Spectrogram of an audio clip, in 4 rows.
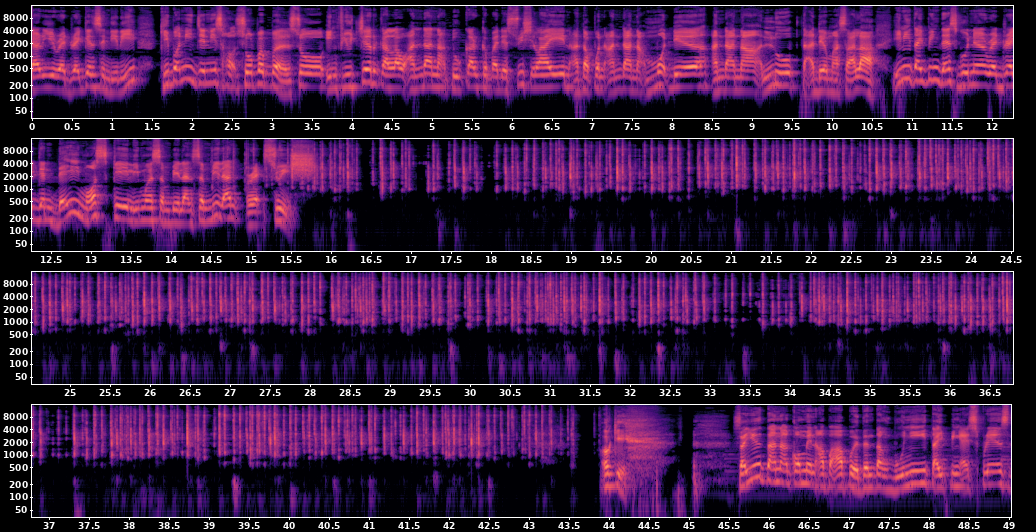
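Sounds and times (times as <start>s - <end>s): mechanical keyboard typing: 13.8s - 43.7s.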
